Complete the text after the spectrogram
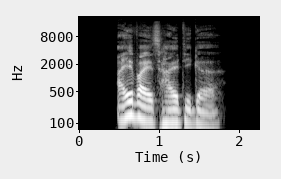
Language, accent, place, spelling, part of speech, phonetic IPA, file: German, Germany, Berlin, eiweißhaltige, adjective, [ˈaɪ̯vaɪ̯sˌhaltɪɡə], De-eiweißhaltige.ogg
- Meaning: inflection of eiweißhaltig: 1. strong/mixed nominative/accusative feminine singular 2. strong nominative/accusative plural 3. weak nominative all-gender singular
